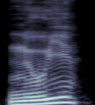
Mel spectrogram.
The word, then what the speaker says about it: nouilles: En français, les mots se terminant par ouille se prononcent oui. Nouilles, j'ai cuisiné des nouilles pour le dîner.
